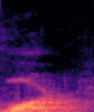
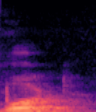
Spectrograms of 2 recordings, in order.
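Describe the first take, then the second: First: It begins with a W sound, lips rounded. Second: It begins with a V sound, lips not rounded. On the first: The speaker calls it right. "होठों को गोल करके आपने पढ़ना है" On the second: The speaker calls it wrong. "वर्ट का मतलब हम वी से पढ़ रहे हैं।"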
